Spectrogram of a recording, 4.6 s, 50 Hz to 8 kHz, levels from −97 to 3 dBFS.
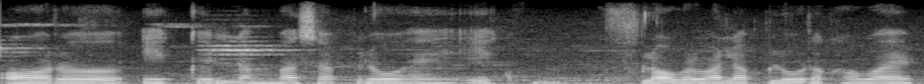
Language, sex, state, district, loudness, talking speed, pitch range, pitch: Hindi, female, Uttar Pradesh, Lalitpur, -19 LUFS, 170 wpm, 175-180 Hz, 180 Hz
